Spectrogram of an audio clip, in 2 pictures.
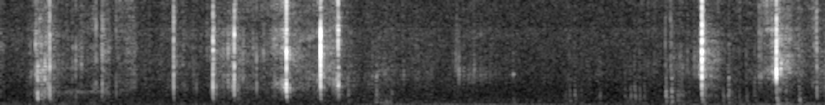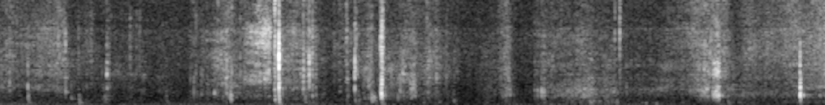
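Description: Paper slides and taps on a hard surface.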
